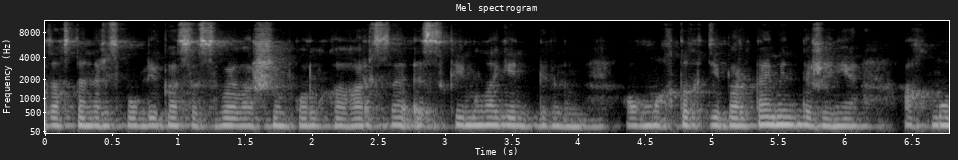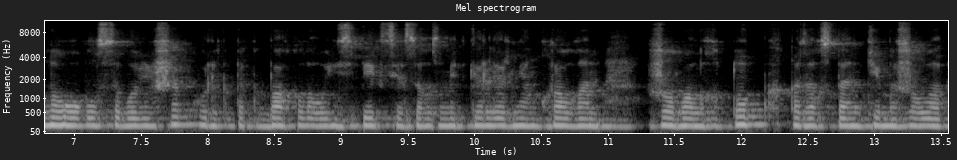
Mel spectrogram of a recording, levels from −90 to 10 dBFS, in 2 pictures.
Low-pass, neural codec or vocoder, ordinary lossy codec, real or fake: none; vocoder, 22.05 kHz, 80 mel bands, HiFi-GAN; none; fake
